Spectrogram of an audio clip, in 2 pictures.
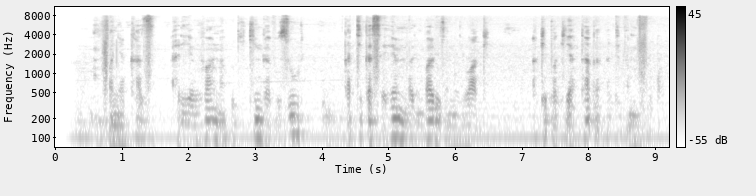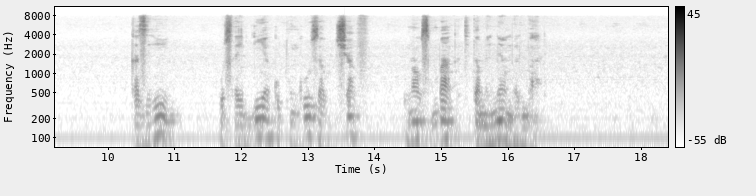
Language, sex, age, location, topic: Swahili, male, 25-35, Dar es Salaam, government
